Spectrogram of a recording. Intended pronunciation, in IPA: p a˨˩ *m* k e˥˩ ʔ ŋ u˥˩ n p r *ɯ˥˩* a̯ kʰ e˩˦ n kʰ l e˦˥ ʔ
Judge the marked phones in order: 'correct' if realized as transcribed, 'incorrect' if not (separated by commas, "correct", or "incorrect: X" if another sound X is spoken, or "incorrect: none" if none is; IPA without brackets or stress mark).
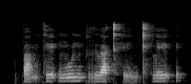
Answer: correct, incorrect: ɯ˧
